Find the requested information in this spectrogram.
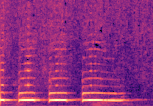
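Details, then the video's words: Bangkok-type zebra dove song: two short, ringing coos followed by a long, drawn-out flat note that tails away, in a quiet room-like setting. "Perkutut Bangkok Suara Top Markotop"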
